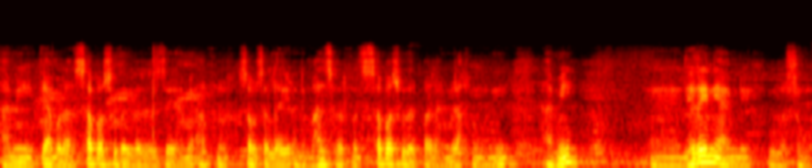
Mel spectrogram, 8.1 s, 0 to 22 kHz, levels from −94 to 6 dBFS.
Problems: constant background noise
